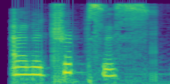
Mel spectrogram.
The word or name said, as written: anatriptic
